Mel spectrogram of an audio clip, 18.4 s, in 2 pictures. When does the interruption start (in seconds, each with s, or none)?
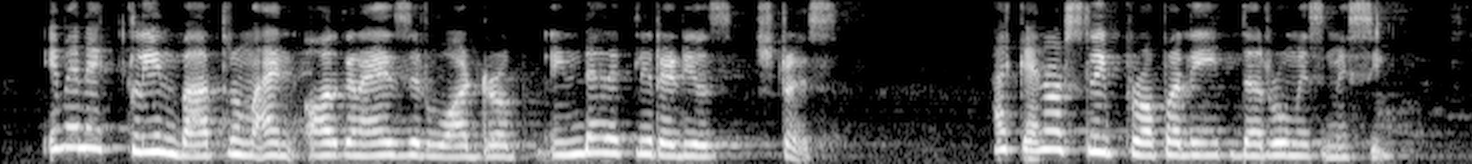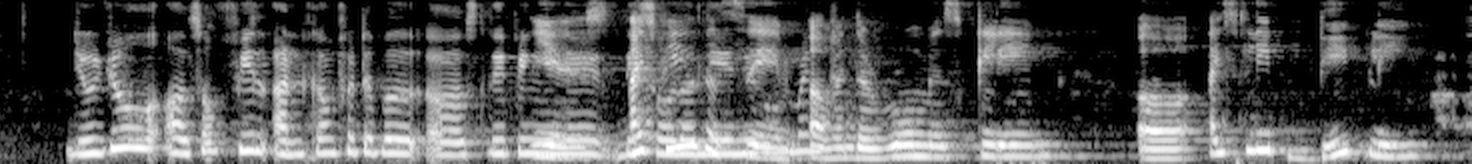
12.5 s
